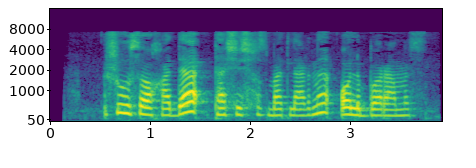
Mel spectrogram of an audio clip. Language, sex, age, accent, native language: Uzbek, female, 18-24, Navoiy, Uzbek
